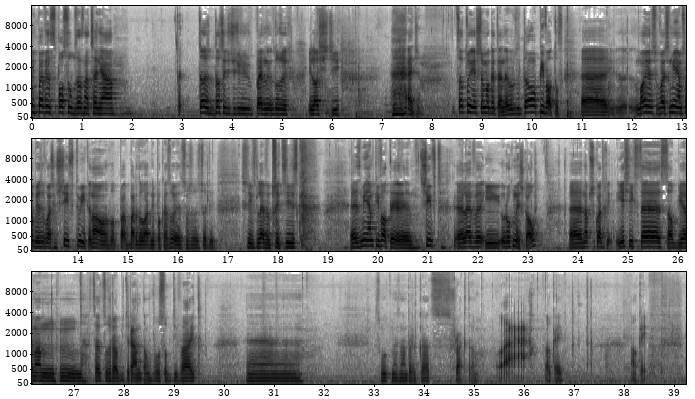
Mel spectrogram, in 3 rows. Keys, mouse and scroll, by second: 23.7 1, 26.5 a, 26.6 a, 28.6 w, 29.6 w, 31.8 w, 31.9 w, 34.7 click, 38.9 Tab.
